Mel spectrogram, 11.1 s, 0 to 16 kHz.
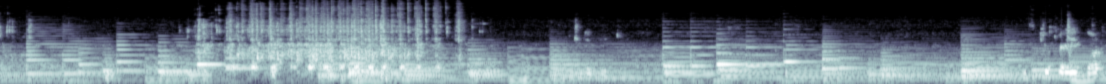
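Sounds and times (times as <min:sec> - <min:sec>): background music: 0:00.0 - 0:11.0
sewing machine stitching: 0:02.0 - 0:04.8.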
